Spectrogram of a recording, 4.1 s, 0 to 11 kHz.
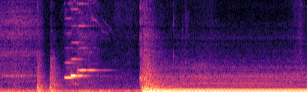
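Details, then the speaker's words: Samsung dryer DVE45T3200W/A3 that won't run, power verified: after a button chirp a loud steady electric hum starts but never winds up, possibly a motor or blower problem. The first check is down the lint trap. "you can hear that it sounds basically like it's wanting to come on but something is preventing it from happening so you could have a motor blower problem something like that"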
